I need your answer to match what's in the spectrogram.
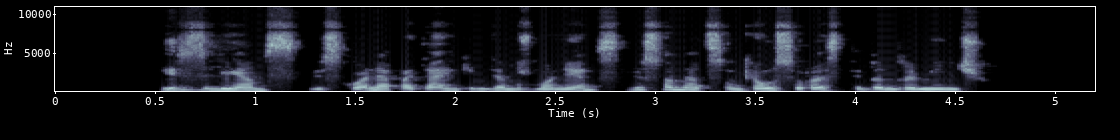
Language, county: Lithuanian, Vilnius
